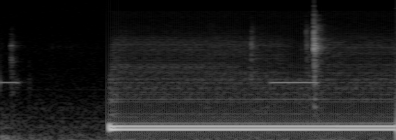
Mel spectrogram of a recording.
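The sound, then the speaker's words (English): After a brief moment of near silence, a loud, steady telephone line tone switches on and holds without a break to the end, with no voices present, as the phone lines are being checked. “Just going to check the phone lines here.”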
